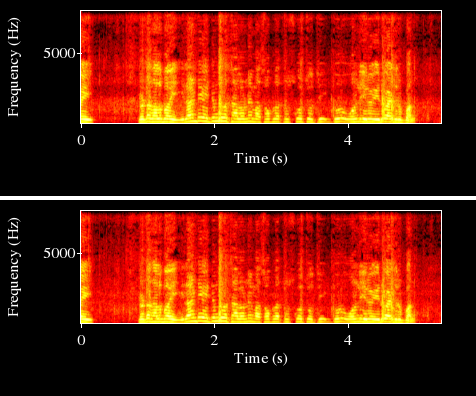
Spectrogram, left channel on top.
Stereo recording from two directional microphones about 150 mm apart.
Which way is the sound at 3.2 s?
40° right (ahead or behind).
